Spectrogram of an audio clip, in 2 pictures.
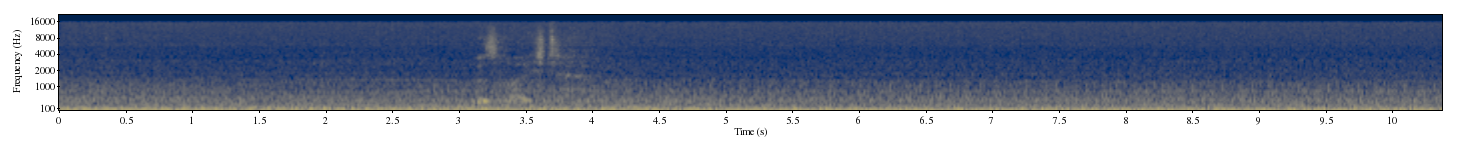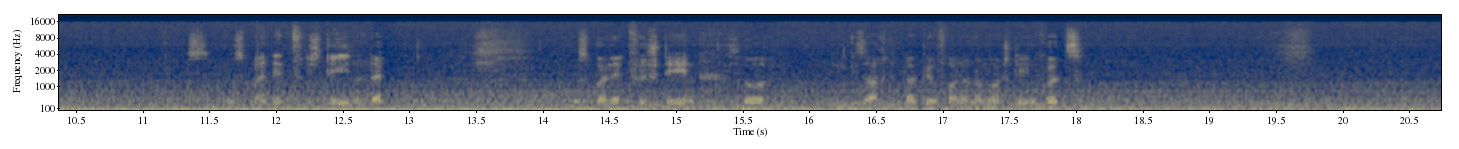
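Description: A heavy truck engine drones steadily from inside the cab.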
